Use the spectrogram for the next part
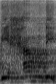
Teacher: Mim mati bertemu selain huruf mim dan ba, hukumnya adalah izhar syafawi, tak boleh dengung.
